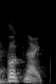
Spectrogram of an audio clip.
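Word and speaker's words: Bouknight: James Bonight or whatever? – Yeah, Booknight. – Whatever, however you pronounce it. – Yeah, James Booknight.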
